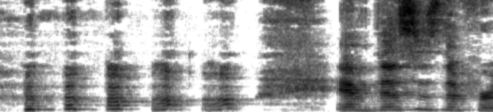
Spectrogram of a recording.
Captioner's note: laughs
